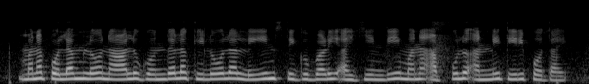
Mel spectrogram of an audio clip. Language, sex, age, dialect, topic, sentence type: Telugu, female, 18-24, Telangana, agriculture, statement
